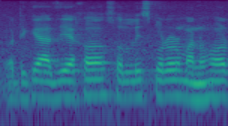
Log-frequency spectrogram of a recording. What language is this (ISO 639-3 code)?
asm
